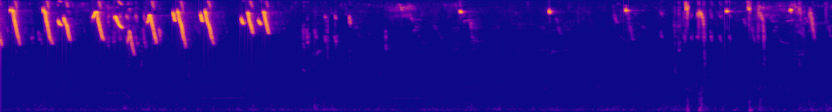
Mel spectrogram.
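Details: A group of free saffron finches opens with a rapid burst of high, piercing downslurred chirps, about two per second, then trails off into scattered soft high calls and a few clicks.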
